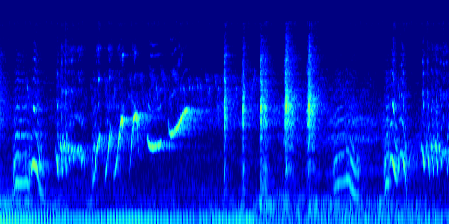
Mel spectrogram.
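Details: White-rumped shamas fighting during trapping in Northwest Vietnam: quick run of clear whistled slurs climbing in pitch, then sharp clicking chips and a few curved falling whistles, closely spaced and vigorous, over a soft low hum.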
